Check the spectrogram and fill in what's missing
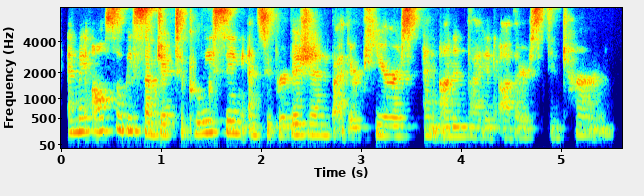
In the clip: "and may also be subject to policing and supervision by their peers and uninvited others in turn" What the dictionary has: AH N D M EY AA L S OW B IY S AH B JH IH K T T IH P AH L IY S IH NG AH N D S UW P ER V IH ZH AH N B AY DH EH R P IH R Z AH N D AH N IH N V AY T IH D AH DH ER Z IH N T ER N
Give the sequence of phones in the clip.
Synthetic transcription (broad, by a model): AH N M EY AA L S OW B IY S AH B JH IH K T T IH P AH L IY S IH NG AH N S UW P ER V IH ZH AH N B AY DH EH R P IH R Z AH N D AH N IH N V AY T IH D AH DH ER Z IH N T ER N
